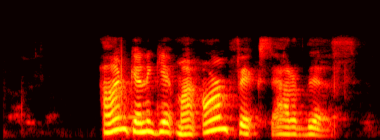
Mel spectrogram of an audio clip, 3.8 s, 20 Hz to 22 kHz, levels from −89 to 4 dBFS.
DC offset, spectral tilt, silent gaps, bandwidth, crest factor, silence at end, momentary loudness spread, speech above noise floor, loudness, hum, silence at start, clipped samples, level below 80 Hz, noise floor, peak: under 0.1%; -6 dB/octave; none; 7.6 kHz; 18 dB; 0.5 s; 10 LU; 52 dB; -20 LUFS; none; 1 s; under 0.1%; -68 dBFS; -72 dBFS; -4 dBFS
